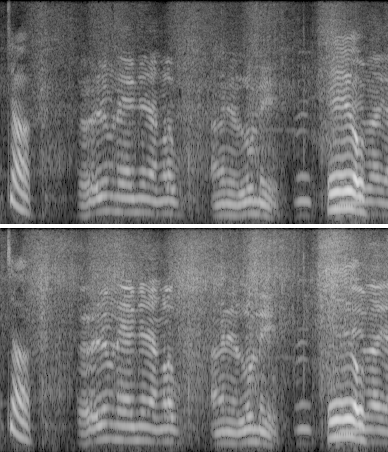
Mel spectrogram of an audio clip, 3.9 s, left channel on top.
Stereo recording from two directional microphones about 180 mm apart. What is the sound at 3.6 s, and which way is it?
Speech, 10° right (ahead or behind).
